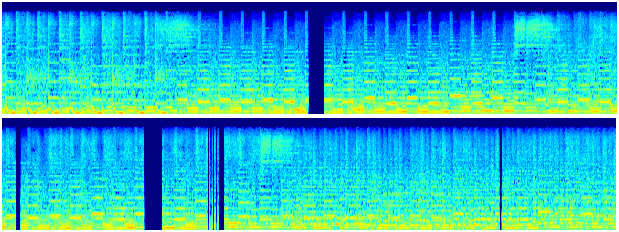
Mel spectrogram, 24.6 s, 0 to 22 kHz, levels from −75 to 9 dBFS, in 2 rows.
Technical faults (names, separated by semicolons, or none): playback stall; Bluetooth dropout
